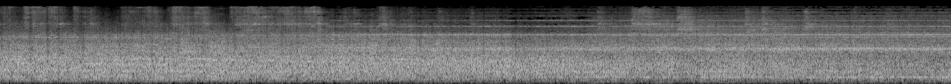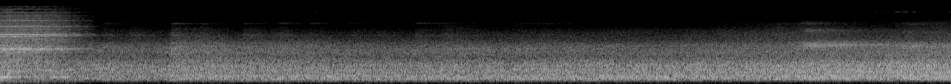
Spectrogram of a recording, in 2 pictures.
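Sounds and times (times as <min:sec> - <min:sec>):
train rumble in tunnel: 0:00.0 - 0:19.0
high-pitched wheel squeal: 0:01.9 - 0:10.5.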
